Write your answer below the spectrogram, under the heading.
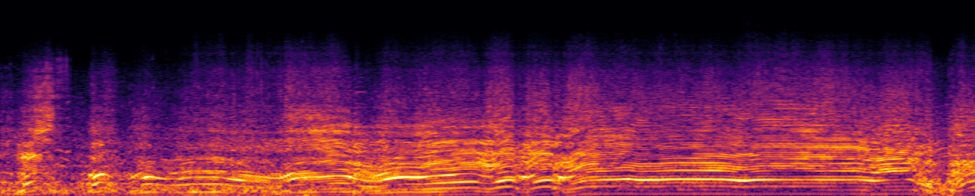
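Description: Formula Offroad hill-climb buggy's engine revving hard on a steep dirt climb. The pitch swings up and down repeatedly, then holds high and steady for a few seconds before dropping briefly near the end.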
